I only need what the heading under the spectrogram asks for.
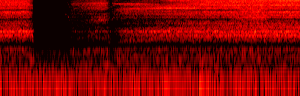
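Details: Several barn owl nestlings on a Florida nest cam give a dense, steady hissing screech that stops briefly near the start and then carries on, with the broad rasping calls overlapping.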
